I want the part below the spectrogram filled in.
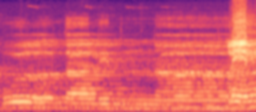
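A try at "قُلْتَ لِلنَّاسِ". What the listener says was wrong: Dengunya ditahan lagi. Linnas. Ta pendek. qultalin, bukan qultalin, enggak.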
